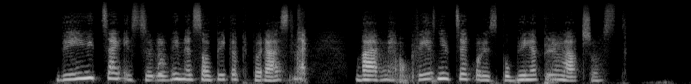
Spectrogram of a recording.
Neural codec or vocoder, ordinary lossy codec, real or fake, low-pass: codec, 44.1 kHz, 0.9 kbps, DAC; none; fake; 19.8 kHz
